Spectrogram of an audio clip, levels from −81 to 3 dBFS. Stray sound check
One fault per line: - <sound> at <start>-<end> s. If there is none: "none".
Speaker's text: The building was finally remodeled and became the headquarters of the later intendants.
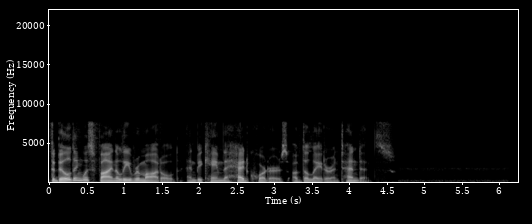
none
